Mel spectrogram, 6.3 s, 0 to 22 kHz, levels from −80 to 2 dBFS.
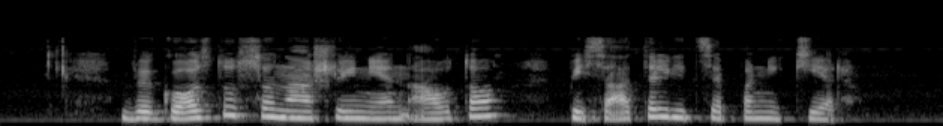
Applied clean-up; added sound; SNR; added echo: none; none; none; none.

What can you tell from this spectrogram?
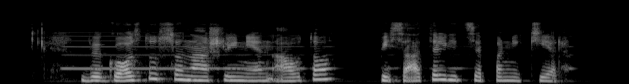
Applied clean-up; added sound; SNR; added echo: neural mask model RNNoise.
